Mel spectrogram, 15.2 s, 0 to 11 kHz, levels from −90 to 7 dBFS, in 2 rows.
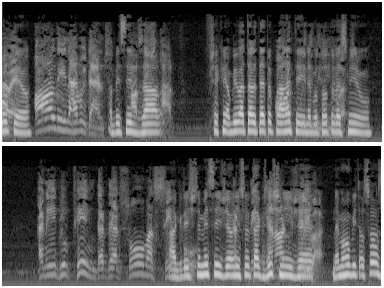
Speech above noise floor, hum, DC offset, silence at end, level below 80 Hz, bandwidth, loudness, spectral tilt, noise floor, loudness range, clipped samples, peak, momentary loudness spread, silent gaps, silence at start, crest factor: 33 dB; none; 0.1%; 0 s; -56 dBFS; 8.6 kHz; -20 LUFS; -6.5 dB/octave; -53 dBFS; 8 LU; under 0.1%; -6 dBFS; 12 LU; none; 0 s; 16 dB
